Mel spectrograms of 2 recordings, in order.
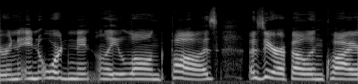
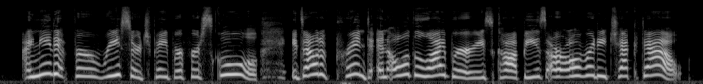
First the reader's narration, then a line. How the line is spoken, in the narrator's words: the young man continued rather desperately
